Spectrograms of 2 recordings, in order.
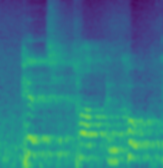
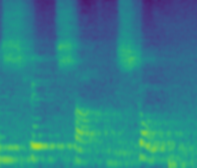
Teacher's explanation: in pit, top, and cope, you've got that aspiration. But in spit, stop, and scope, you don't have it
